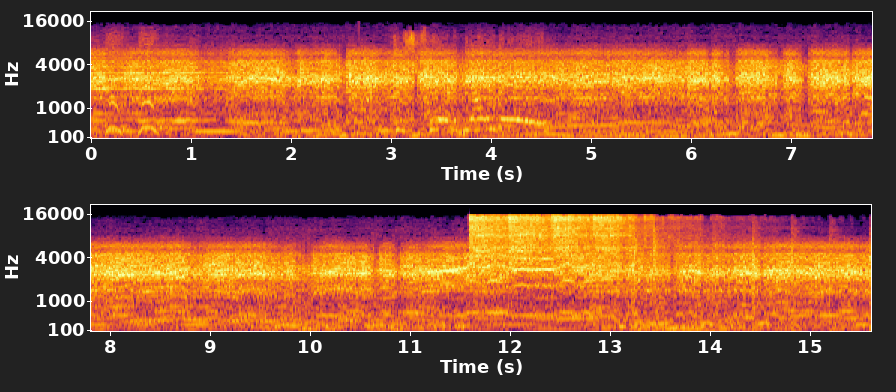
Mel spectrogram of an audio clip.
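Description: Live band playing loud, heavy music with electric guitars. A brighter, hissier top end joins in about twelve seconds in.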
